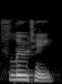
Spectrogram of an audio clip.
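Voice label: "fluty", English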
